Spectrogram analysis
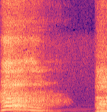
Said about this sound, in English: Gasp.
